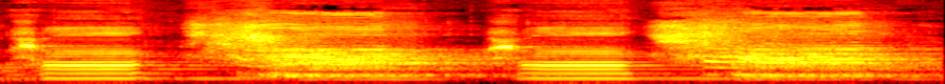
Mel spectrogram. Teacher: ہا حلق کے درمیان والے حصے سے ادا ہوتا ہے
